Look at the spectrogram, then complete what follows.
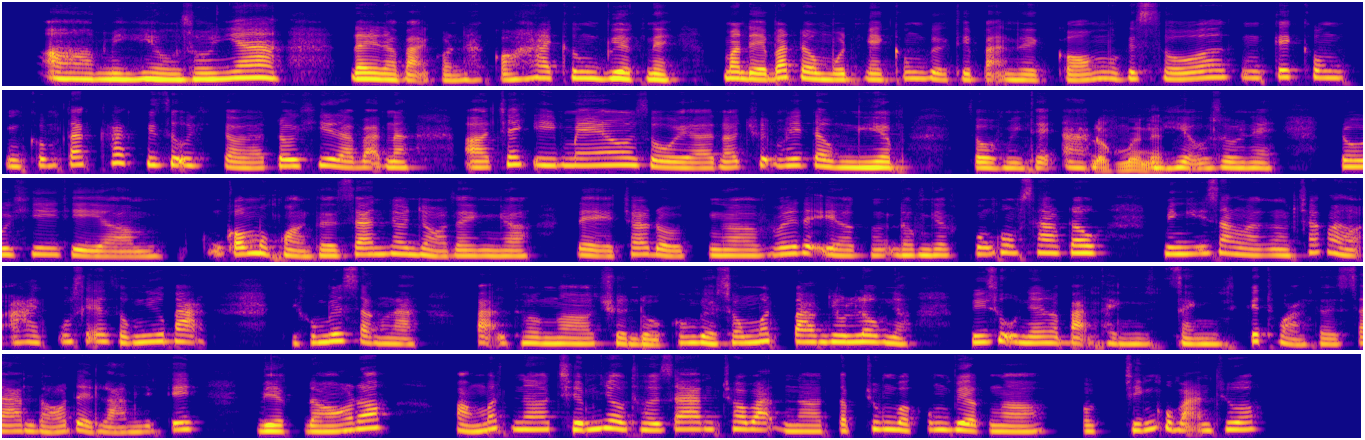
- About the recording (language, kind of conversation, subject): Vietnamese, advice, Làm sao để giảm thời gian chuyển đổi giữa các công việc?
- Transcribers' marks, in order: tapping; other background noise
